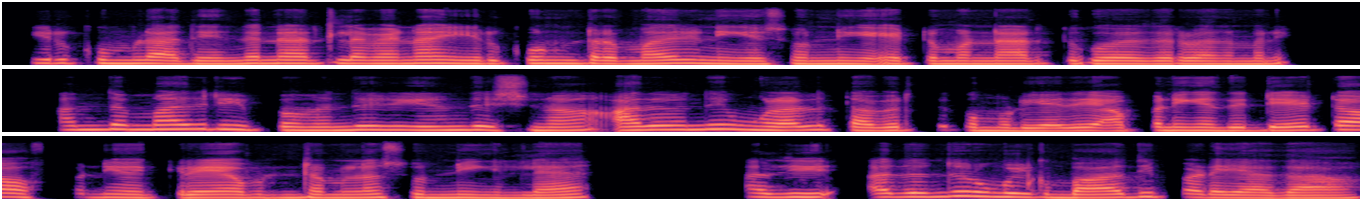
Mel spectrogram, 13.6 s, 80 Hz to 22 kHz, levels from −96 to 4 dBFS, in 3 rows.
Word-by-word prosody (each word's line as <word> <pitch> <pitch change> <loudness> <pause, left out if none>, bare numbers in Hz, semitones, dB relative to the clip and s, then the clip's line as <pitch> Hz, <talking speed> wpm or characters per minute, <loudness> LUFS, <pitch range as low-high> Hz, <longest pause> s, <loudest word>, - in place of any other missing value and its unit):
இருக்கும்ல 205 -2 0
அது 180 - -1
எந்த 195 +3 +1
நேரத்துல 205 0 +1
வேணா 200 +2 +2
இருக்குன்ற 195 0 0
மாரி 205 +3 +2
நீங்க 175 -1 0
சொன்னீங்க, 180 -1 +1
8 180 0 -4
மணி 180 0 +1
நேரத்துக்கு 185 +1 -1
ஒரு 180 - +1
தடவை 180 0 +1
அந்த 170 0 -1
மாரி 185 - -3 0.5
அந்த 245 +3 0
மாரி 275 +1 +1
இப்போ 220 -1 -4
வந்து 210 +3 +1 0.2
இருந்துச்சுன்னா 220 -2 0 0.2
அது 220 +3 +3
வந்து 255 +3 0
உங்களால 220 -1 +1
தவிர்த்துக்க 200 +2 -3
முடியாதே. 175 +1 +1
அப்ப 205 +3 -6
நீங்க 195 0 +2
அந்த 190 0 0
டேட்டா 220 +4 +1
ஆஃப் 210 - -6
பண்ணி 205 -1 -6
வைக்குறேன் 185 0 +1
அப்படின்ற 185 +1 -1
மாரிலாம் 195 +2 -1
சொன்னீங்கல்ல 180 -3 +1 0.7
அது 220 0 0 0.3
அது 225 - -1
வந்து 275 +4 +1
உங்களுக்கு 220 -5 0
பாதிப்படையாதா? 190 -6 0
200 Hz, 180 wpm, -22 LUFS, 185-220 Hz, 0.7 s, அது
